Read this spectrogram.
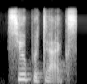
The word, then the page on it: supertax: Indian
